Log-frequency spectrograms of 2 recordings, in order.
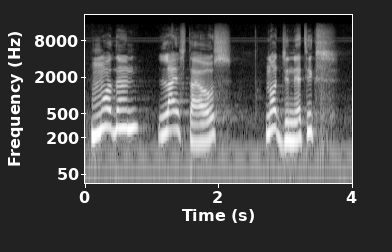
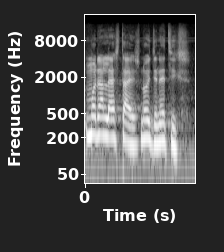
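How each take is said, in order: First: Short pauses separate the phrases. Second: The phrases run together without pauses. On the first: The structure of the motion is made clear. The speaker calls it right. "help us see where the pauses are" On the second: The structure of the motion is not made clear. The speaker calls it wrong. "It doesn't show what you are saying"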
